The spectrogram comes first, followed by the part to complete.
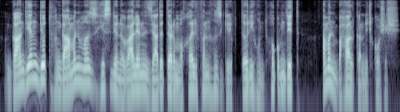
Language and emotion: Kashmiri, neutral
